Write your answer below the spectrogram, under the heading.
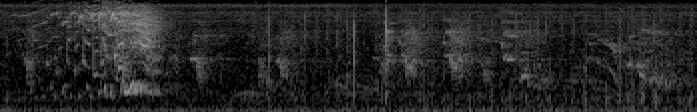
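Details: A male Ocellated Turkey strutting in courtship display to attract a mate at Chan Chich Lodge, Belize, gives one loud, high, rattling burst, then softer scattered calls; a viewer suggests some background calls are an oropendola.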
